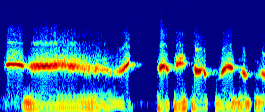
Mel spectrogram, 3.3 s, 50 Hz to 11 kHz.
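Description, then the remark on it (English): A person whistles and hums at the same time to imitate the beeps of the robot R2-D2: one long, wavering sustained tone, then a quick series of short chirpy bursts, all fairly loud with no talking. “It's my sad R2-D2. Okay, anyway, let's stop. Enough with the robot noises.”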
